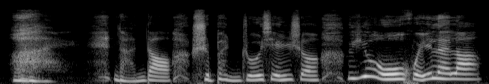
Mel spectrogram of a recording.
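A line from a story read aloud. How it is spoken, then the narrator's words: Sighing. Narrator (Chinese): 他叹了口气说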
